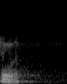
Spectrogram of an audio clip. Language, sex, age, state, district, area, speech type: Tamil, male, 30-45, Tamil Nadu, Coimbatore, rural, spontaneous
